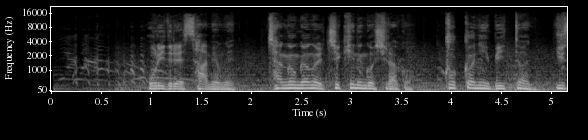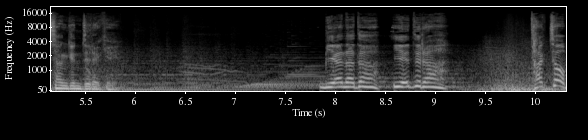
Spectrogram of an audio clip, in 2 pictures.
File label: Korean promos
